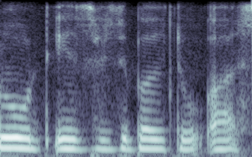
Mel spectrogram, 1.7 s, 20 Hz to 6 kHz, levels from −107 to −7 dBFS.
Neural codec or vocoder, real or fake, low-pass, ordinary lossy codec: codec, 44.1 kHz, 7.8 kbps, DAC; fake; 5.4 kHz; Opus, 24 kbps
